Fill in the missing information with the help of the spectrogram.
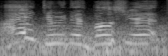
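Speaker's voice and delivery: half-joking mock rant; fed-up outburst. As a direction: blurt it out like you've had enough. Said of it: "That's what they would be saying".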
